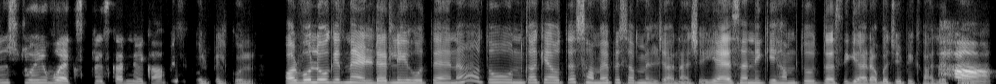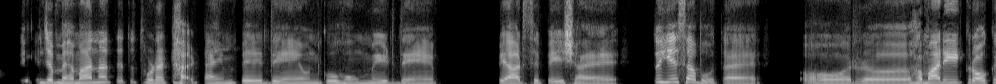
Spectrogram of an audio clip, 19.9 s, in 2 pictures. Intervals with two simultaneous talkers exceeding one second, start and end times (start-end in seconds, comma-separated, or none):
none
